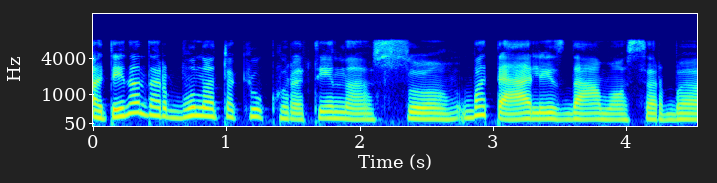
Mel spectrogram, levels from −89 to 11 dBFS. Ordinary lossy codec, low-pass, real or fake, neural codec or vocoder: Opus, 64 kbps; 7.2 kHz; fake; codec, 16 kHz, 8 kbps, FunCodec, trained on LibriTTS, 25 frames a second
